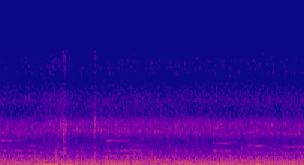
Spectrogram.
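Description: Steady rush of a shallow river running over stones, with a single light click about a third of a second in.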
